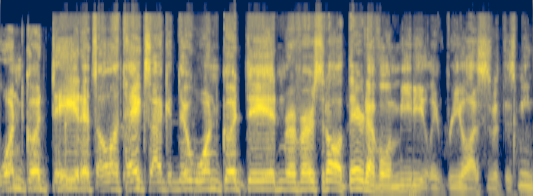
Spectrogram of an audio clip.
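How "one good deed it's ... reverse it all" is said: put-on, full-on, high, screaming outburst. Retelling a show scene where a man holds his neighbor hostage: imitating a scream. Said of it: "He's screaming".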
